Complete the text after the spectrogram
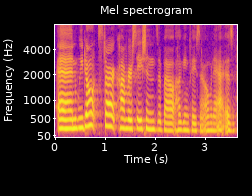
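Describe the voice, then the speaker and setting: A woman's voice: fairly high pitch, expressive, normal speed, a little mellow. A woman speaking as a panelist at a live podcast taping, making her point emphatically through rhetorical questions and frequent fillers. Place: conference stage before an audience.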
